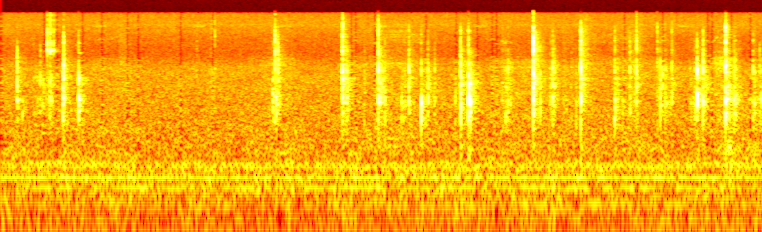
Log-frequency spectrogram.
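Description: Faint, irregular small clicks and taps of screws and a rubber spacer being handled and fitted by hand into a plastic holster claw: a few clicks, a pause, then a quicker run of clicks in the second half.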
